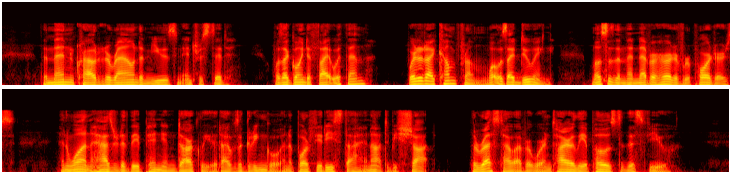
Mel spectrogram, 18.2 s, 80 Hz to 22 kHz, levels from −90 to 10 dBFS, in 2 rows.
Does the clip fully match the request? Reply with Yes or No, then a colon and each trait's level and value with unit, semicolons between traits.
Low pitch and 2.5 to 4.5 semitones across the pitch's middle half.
Yes: low, 100 Hz; average, 3.1 semitones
